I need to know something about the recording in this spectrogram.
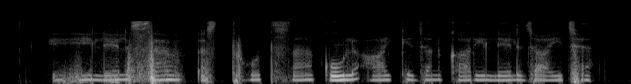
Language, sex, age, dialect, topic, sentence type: Maithili, female, 18-24, Eastern / Thethi, banking, statement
